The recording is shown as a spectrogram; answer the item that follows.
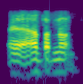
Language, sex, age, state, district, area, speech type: Malayalam, male, 18-30, Kerala, Wayanad, rural, conversation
